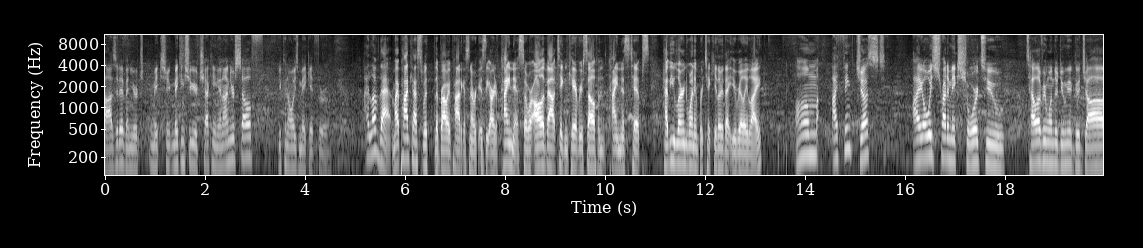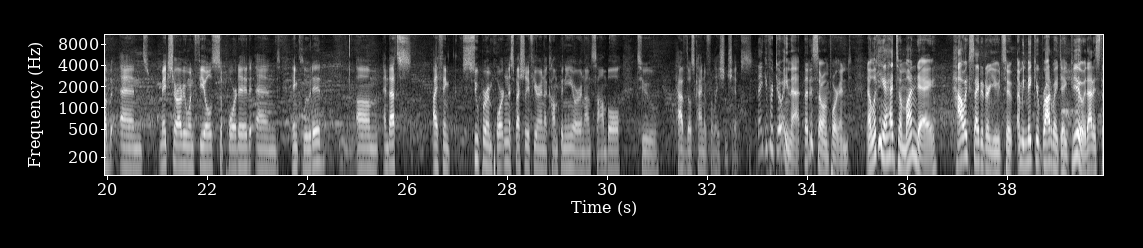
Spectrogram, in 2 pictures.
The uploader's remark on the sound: Inside Jimmy Awards 2023 Rehearsals. LIVE inside rehearsals for the 2023 Jimmy Awards (The National High School Musical Theatre Awards) at The Juilliard School in New York City.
